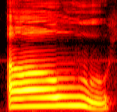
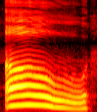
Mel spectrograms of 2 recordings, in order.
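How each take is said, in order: The two takes are said the same way.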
